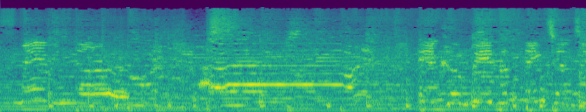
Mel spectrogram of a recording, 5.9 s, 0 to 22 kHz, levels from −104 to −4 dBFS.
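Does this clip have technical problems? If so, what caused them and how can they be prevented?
Yes. A noise suppressor built for speech was left running on this material. It treats sustained and ambient parts of the sound as noise and pulls them down, so the level keeps shifting by around 10 dB as the processor changes its mind. Attacks come through while held parts and tails sink, which causes a fluttering, pumping thinness. A compressor would duck everything after loud hits; this gain follows how noise-like the sound is. Disable speech noise suppression or use a music mode for this kind of source.

The sound cut by the noise suppressor is clearest in four stretches: 0.00–0.19 s (about 7 dB down), 0.48–0.79 s (about 6 dB), 1.49–1.99 s (about 6 dB) and 3.71–4.19 s (about 7 dB). In each, steady or decaying content is taken for noise and turned down, so tails shorten and the sound thins. 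This isn't a dropout, because the audio dims rather than vanishing, and the loss falls on the sustained parts rather than cutting everything. Turning the suppressor off prevents these dips.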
